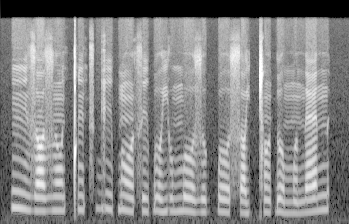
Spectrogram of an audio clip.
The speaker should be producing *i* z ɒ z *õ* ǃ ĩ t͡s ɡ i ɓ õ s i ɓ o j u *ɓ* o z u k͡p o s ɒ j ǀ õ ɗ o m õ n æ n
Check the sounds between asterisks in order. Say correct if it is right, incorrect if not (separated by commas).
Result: incorrect, correct, incorrect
